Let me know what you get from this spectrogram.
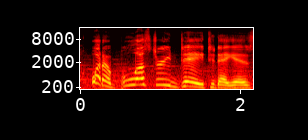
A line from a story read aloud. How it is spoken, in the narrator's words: he chuckled happily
